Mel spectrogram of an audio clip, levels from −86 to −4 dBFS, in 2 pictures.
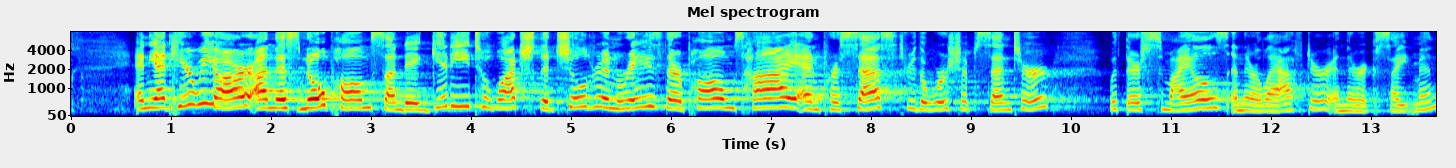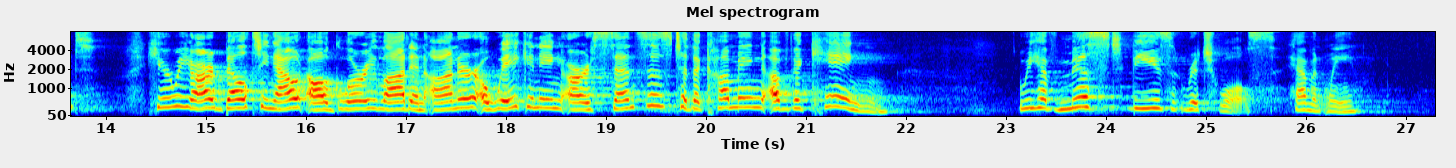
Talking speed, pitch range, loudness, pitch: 130 wpm, 250-315 Hz, -21 LUFS, 280 Hz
